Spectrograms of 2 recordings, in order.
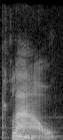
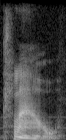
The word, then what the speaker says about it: plough: asked in one of the comments recently it's pronounced plow um plow uh so I suppose it's a bit like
